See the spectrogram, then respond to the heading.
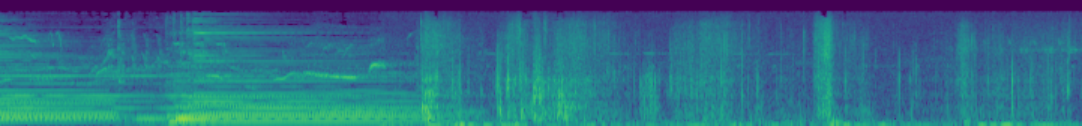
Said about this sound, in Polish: Pogoda ostatnio kapryśna, ale jednak idziemy po miękkiej ściółce. Ściółka robi się wiosenna, tak. Piękny zwiastun wiosny.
